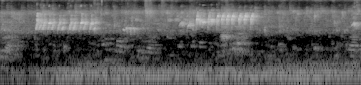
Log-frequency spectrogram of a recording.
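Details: Flamboyan singing energetically during sunning beside spotted doves and zebra doves; two dense, high, rattling twitter bursts separated by softer chirps, with faint voices and a steady low background hum.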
